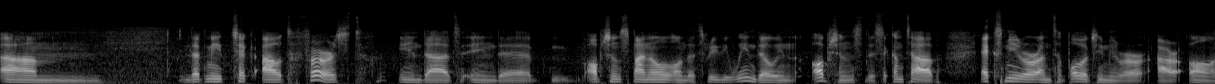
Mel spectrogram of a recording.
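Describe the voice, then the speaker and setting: A man's bright, sharp voice, fairly low in pitch, with ordinary pitch variation, a fairly slow pace and a non-native accent. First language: not English. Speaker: 3D modeling tutorial creator. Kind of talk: tutorial. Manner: halting.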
